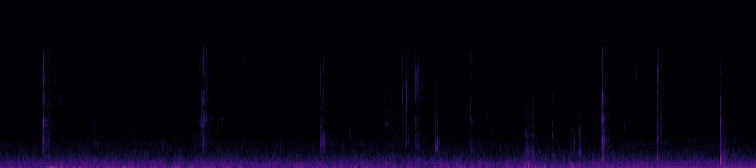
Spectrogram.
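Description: A person chewing and biting meat off a curried chicken drumstick held in the hand. The eating makes scattered small sharp clicks and smacks.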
